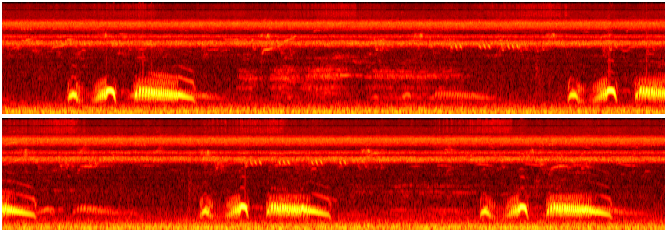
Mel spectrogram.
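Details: Spotted dove giving a loud call, about four phrases in ten seconds. Each phrase has two or three quick coos ending in a drawn-out, descending note. A softer, distant coo follows some phrases over a constant low rumble and high hum.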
